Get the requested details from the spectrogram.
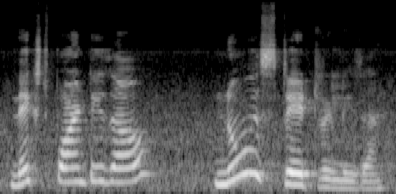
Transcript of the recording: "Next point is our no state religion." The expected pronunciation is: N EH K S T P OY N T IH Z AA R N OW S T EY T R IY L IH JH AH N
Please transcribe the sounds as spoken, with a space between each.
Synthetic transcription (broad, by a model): N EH K S T P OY N T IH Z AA W N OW S T EY T R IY L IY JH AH N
